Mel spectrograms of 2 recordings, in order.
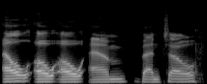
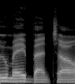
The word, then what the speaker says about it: Lumebento: script that references Lumebento, I have to write out LOOM bento, so that when I read it, I don't mispronounce it. Because I just want to call it Lumebento. I think because bento's a Japanese word.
